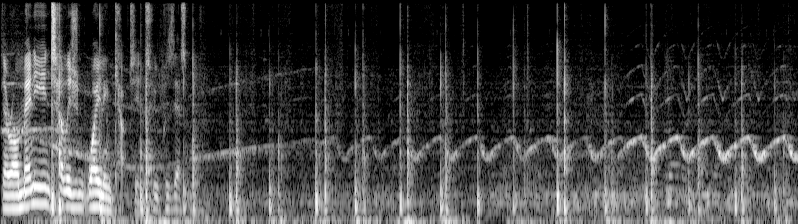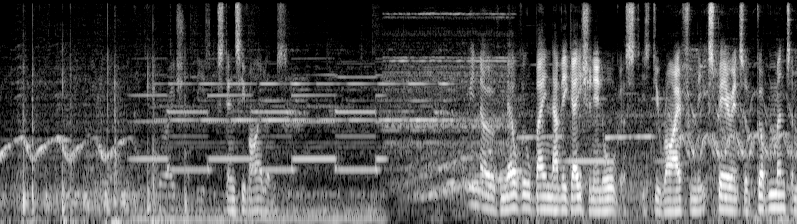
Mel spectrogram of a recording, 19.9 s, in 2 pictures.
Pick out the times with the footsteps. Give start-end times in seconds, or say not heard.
0.5-12.3.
